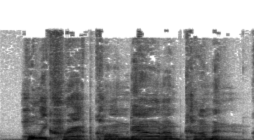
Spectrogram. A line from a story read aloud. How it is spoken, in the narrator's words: Chris hollered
